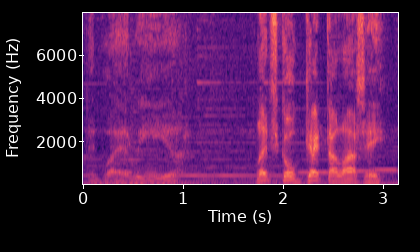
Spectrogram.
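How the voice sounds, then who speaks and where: An actor playing a gruff, jovial, foul-mouthed dwarf in a video game, talking bluntly and heartily. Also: male voice, fairly low pitch, sing-song, moderate pace, over music, exaggerated voice. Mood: determined. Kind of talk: video game character acting.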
